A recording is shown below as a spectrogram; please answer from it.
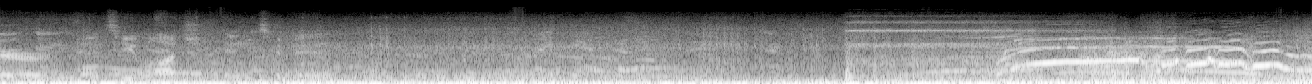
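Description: Roller coaster train running along its track with heavy wind rush and low rumble on the rider-worn camera. About four seconds in, a steady high whine starts as the train is launched by its linear motors, and riders yell near the end.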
